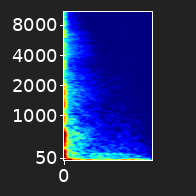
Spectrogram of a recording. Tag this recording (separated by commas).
Clapping, Hands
